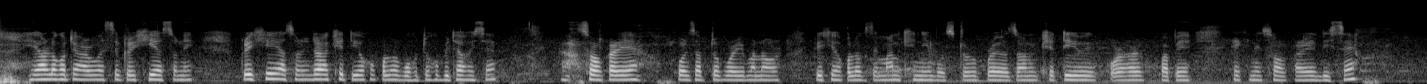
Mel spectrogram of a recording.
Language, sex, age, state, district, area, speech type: Assamese, female, 18-30, Assam, Goalpara, rural, spontaneous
